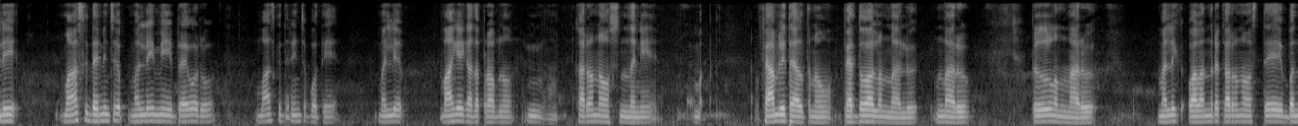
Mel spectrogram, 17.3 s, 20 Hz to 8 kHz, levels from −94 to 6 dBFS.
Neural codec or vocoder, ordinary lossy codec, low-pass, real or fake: codec, 16 kHz, 2 kbps, FunCodec, trained on LibriTTS, 25 frames a second; AAC, 48 kbps; 7.2 kHz; fake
